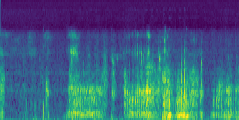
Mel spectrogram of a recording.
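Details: Puppies playing, giving low rumbling growls in bursts of one to two seconds with short pauses between, mostly deep and throaty, with scuffling sounds of play.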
